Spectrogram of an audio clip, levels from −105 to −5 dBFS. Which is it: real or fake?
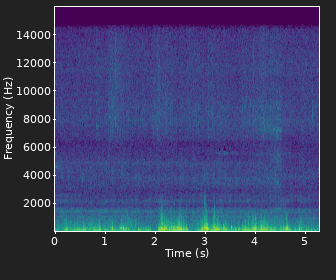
fake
